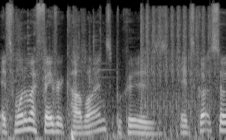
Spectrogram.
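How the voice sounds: A man talks at a fairly quick pace with lively intonation. His voice is fairly high-pitched with a slightly mellow tone.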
